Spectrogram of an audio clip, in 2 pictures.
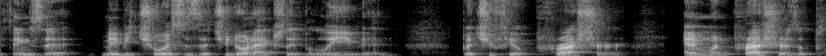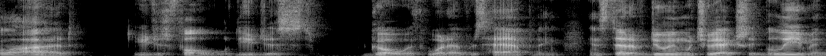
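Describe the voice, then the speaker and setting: A fitness vlogger in his early twenties talks casually to camera, rambling and reflective with many fillers. His voice is lowish and gravelly.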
